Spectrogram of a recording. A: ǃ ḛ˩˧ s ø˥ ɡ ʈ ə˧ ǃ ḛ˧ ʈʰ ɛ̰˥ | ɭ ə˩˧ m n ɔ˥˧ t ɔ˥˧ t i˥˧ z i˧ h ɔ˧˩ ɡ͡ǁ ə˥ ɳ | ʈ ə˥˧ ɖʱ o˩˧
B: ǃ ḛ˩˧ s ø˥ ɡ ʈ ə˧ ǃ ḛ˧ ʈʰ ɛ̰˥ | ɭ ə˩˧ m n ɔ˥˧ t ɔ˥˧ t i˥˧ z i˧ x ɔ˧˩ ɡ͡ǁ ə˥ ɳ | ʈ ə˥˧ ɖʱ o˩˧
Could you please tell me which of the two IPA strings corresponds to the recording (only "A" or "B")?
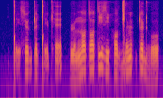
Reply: A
